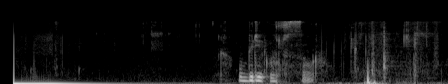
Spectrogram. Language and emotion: Russian, neutral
